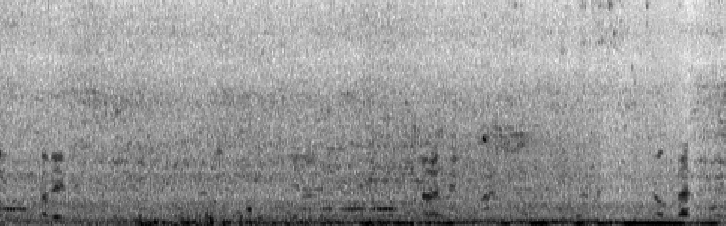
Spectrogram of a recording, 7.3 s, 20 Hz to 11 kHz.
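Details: Honda Beat scooter CVT after replacing the worn CVT case (block) bearing with an original KPIB 930 bearing, which had caused a crackling "kretek" noise: quiet, even engine hum with steady low tone, no crackling or rattle; transmission now sounds healthy.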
